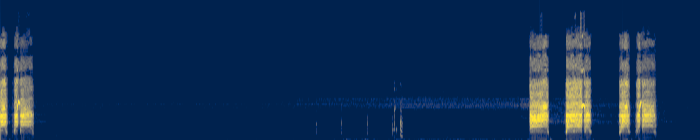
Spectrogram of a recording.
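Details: Black francolin (teetar) in the wild in Pakistan: one harsh call opens, then silence with faint ticks, then a phrase of four rasping, scratchy notes in quick rhythm.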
